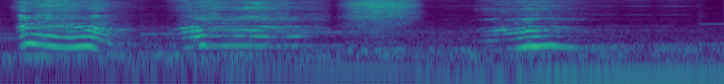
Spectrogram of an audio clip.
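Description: A girl cries and wails in pain from burning eyes after kajal washed into them in a bathroom, with rising, quavering moans in several bursts, near and loud, over a low hum.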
